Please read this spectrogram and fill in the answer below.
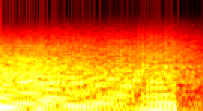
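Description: Deep, rumbling intro sound effect with a falling pitch, fading away and dropping off just before the end.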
